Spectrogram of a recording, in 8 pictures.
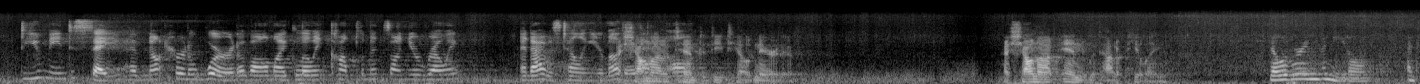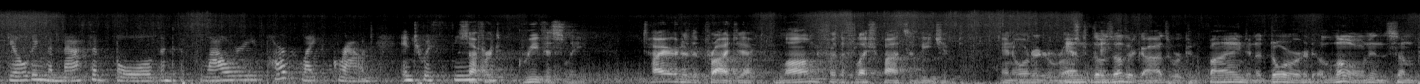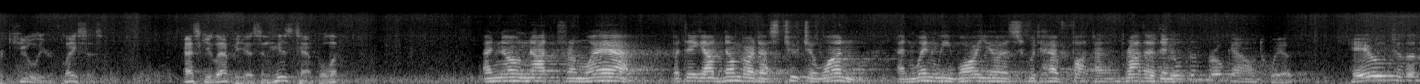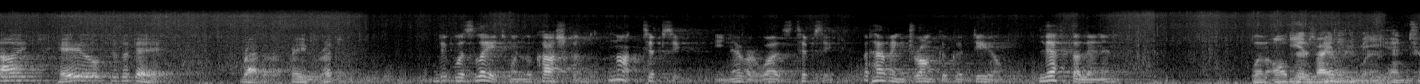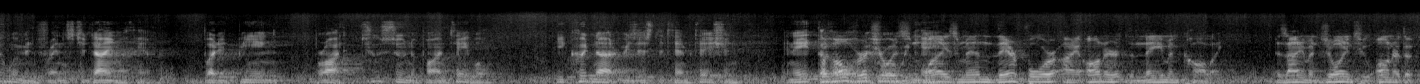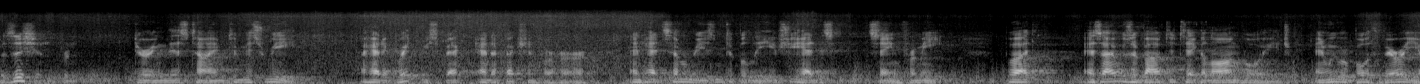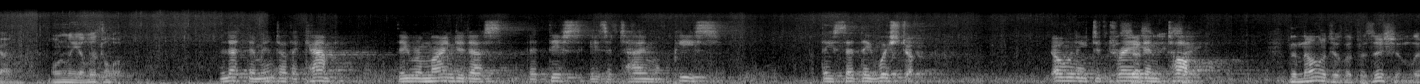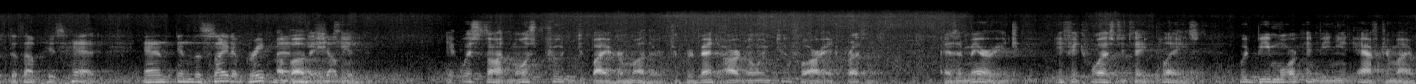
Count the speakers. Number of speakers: eight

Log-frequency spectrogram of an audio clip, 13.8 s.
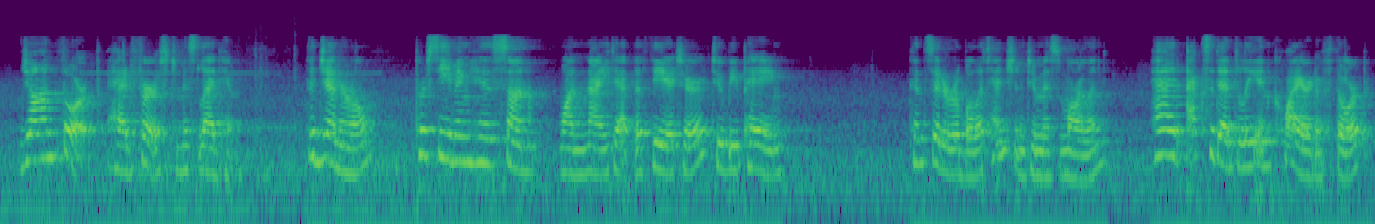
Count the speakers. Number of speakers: one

